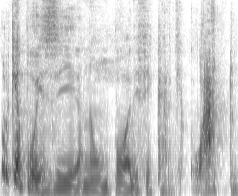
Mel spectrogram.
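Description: A man speaks with a Brazilian accent. His tone is animated and theatrical. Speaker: poetry channel host, reciter. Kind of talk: poetry reading, declaimed spoken word. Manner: animated, theatrical; expressive, dramatic delivery. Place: home room. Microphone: phone near.

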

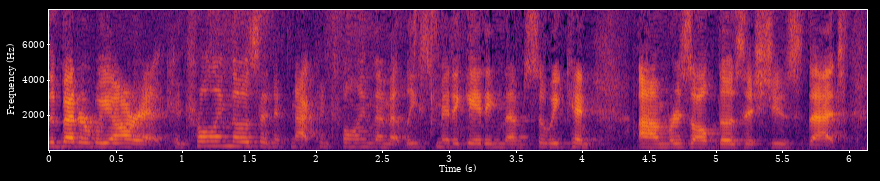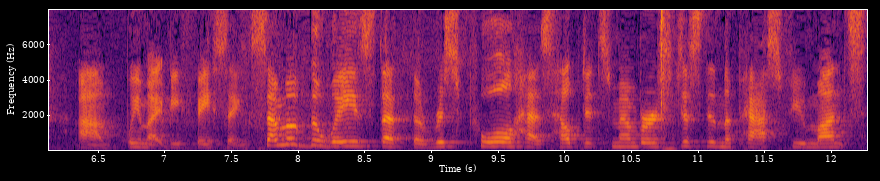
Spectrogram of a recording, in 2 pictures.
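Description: Fairly high in pitch, a woman speaks in a plain, everyday voice at a fairly quick pace. Her pitch variation is ordinary. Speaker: insurance pool deputy director presenting to county commission. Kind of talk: formal presentation at public meeting. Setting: county commission meeting room.

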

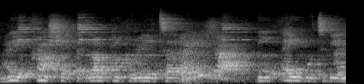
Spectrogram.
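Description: There is loud background noise behind a woman's voice. Audible room echo can be heard as well. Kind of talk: interview answer. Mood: earnest, proud. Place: kitchen.

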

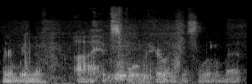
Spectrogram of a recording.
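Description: A man talks at a very fast pace and medium pitch, with ordinary pitch variation, vocal fry, and audible room echo.

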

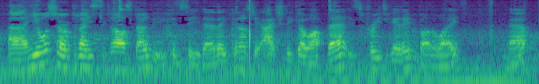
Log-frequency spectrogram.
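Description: A man talks at a very fast pace against noticeable background noise. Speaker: tour guide. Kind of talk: live commentary. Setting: on a sightseeing bus, PA system. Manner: chatty, humorous. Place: bus.

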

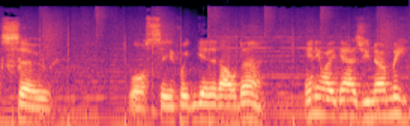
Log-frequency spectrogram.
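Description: Faint music plays behind a man who is talking. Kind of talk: casual vlog chat. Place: home room. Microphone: phone near.

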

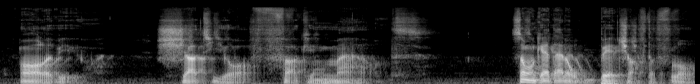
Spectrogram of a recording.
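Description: In a put-on character voice, a man growls in a raspy, very deep, low tone, speaking very slowly with long, frequent pauses. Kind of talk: horror story reading. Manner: menacing, accusatory, preaching.

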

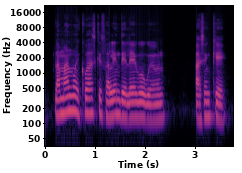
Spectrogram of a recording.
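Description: A man with a Cali accent and fairly high pitch speaks at a fairly slow pace on a very clean recording with a silent background. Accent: Colombian Caleño Spanish. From Colombia, Cali. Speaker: musician and producer. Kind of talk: casual interview chat.

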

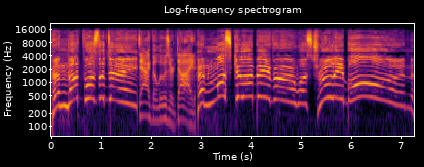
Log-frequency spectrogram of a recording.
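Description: A man puts on a character voice with an extremely high pitch. His delivery is very slow and dramatic in tone. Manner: dramatic, grandiose.

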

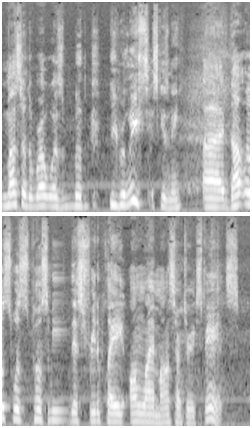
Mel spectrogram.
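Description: Speaking fairly quickly, a man uses a fairly high pitch with ordinary pitch variation. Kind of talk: casual chat. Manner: animated.

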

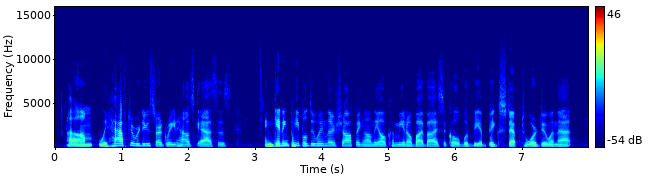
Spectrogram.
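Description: Over a quiet background, a woman talks at a moderate pace and a fairly low pitch with fairly even intonation. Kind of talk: meeting statement. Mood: earnest advocacy. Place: hall. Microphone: headset.

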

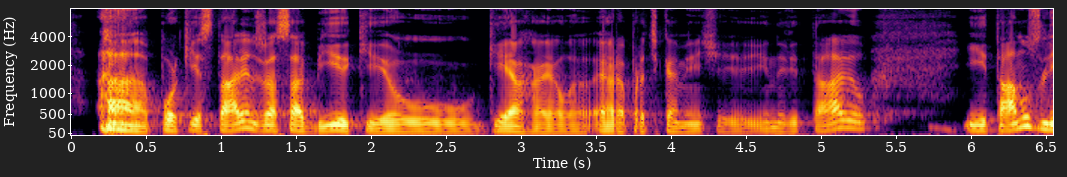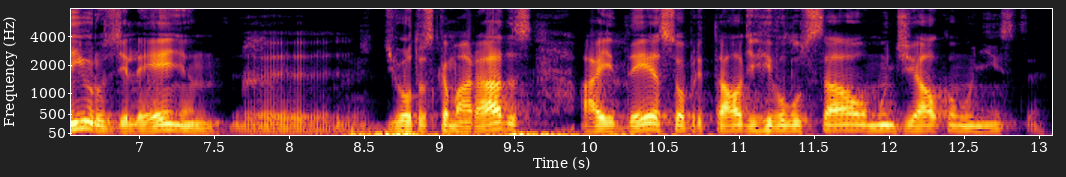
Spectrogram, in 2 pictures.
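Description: A man's fairly slow speech in a Russian accent. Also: medium pitch for a man, ordinary pitch variation, quiet background. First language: Russian (speaking Portuguese). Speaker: physicist; podcast guest. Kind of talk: podcast interview. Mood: calm, explanatory. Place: studio. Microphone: studio mic.

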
